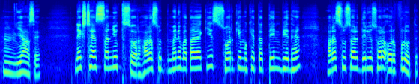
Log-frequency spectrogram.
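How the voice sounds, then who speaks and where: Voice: medium pitch, darkish tone. A teacher giving an exam-focused grammar lesson, repeating each definition and asking rhetorical questions before answering them. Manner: spells out letters and examples slowly.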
